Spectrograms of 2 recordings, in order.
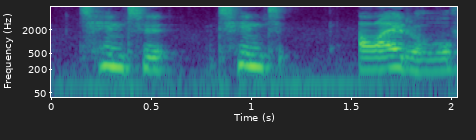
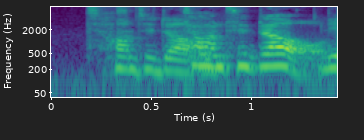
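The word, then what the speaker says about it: Teint Idole: And I'm like, well, I watched your video last week and you were calling the Tint Idol Foundation from Lancome. – Yeah. – It's Lancome... – Tontidol. Yeah.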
